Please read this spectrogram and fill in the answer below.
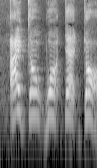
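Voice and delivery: tearful, high, loud screaming outburst. Anna, holding her chewed slippers, runs downstairs to her dad: screaming. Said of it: "she screamed".

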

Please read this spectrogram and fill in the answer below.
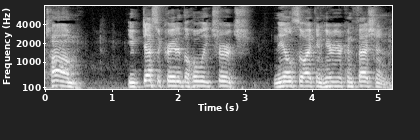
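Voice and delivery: calling out loudly at full voice. Voicing a character who yells out to Tom, yelling out. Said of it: "I yell out".

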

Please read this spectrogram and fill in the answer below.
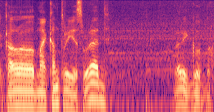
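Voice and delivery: put-on Russian accent in English. Announcing he has to do it, speaker goes into a put-on Russian accent. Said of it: "I've got to do the Russian accent. Russian accent".

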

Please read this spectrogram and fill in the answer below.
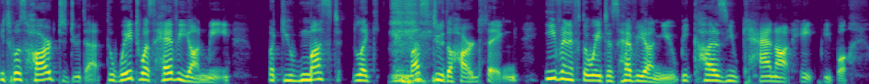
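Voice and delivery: bad put-on Austrian bodybuilder voice. Quoting a video message, doing the worst Arnold Schwarzenegger impression. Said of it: "That was the worst Arnold, uh, impression".

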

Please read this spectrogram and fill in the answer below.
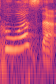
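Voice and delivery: bewildered. Narrator reads Tommy's question to the narrator, in a bewildered voice. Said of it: "he asked in a bewildered voice".

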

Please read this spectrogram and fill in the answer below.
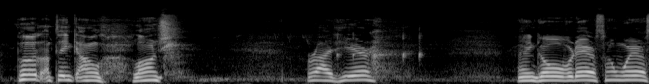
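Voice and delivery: winded, short on air. Showing viewers a drop zone while out of breath. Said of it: "Sorry for my out of breath here".

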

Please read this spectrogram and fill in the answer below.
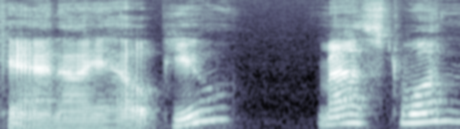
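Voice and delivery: squeaky, very high, swooping little gnome voice. The narrator voices a gnome speaking to a player's character: distinct gnome voice. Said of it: "you hear the distinct voice from the gnome".

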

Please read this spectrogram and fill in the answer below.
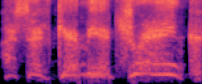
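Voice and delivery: forceful stage whisper, very high, hissed, drawn out. Imagining ordering in a packed club without being too loud: pretend loud whisper. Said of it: "loud whisper".

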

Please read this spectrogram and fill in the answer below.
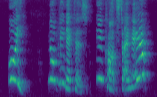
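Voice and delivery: loud, quick, squeaky little mouse voice. Mouse calls out from behind the dragon Saffy, in a little squeaky voice. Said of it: "a little voice squeaked".

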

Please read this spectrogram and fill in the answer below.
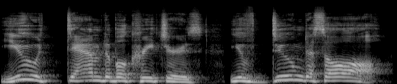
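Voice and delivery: acted furious scream. Voicing a figure thrusting a bony finger in someone's face: screaming in character.

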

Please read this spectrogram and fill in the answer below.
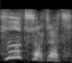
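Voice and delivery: mock creature voice, very high. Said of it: "That's my Gollum impersonation".

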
